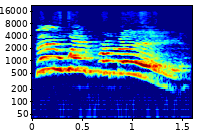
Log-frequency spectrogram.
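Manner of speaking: piercingly high, loud yell; warning shout. Real, not acted. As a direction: scream at them to keep off. Warning the other player off.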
